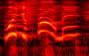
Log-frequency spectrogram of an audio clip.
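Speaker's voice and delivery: high falsetto questioning voice; mimicked coworker. Coworker asking the student where he's from, mimicked in falsetto. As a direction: put on a high-pitched coworker voice. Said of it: "me preguntó y me dijo".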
